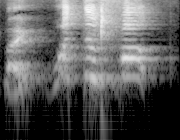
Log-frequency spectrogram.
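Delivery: high-pitched mock outrage at himself; incredulous at himself. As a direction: gasp at your own past self, voice flying up. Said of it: "I was like".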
